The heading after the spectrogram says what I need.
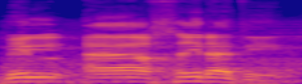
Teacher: بالآخرتی، یہاں جو ہے خاک جو ہے موٹے حروف میں سے، خا کو اپنے موٹا ادا کرنا ہے، را کے اوپر زبر، را کو اپنے موٹا پڑھنا ہے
